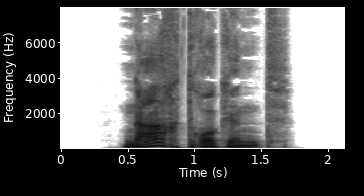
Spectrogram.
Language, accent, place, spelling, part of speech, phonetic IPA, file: German, Germany, Berlin, nachdruckend, verb, [ˈnaːxˌdʁʊkn̩t], De-nachdruckend.ogg
- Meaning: present participle of nachdrucken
